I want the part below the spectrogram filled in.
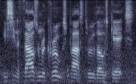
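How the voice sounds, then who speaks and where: A man's voice: medium pitch, steady tone, normal speed, background noise, natural voice. An actor playing a stern, seasoned watchman with grief under his words, in a fantasy video game drama. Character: stern seasoned watchman, grieving a lost brother. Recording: loud rain and storm ambience.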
